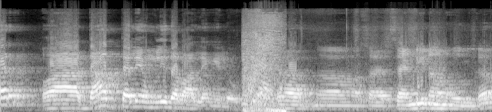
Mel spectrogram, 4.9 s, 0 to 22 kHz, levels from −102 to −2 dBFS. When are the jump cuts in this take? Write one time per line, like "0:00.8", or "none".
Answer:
0:02.6

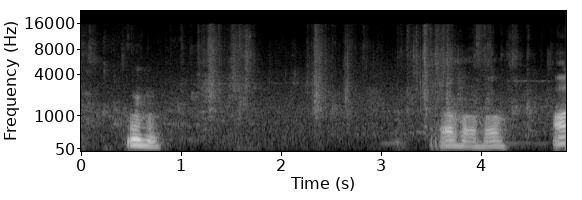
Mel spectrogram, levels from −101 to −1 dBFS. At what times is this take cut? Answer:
none

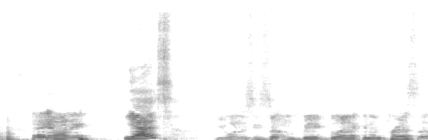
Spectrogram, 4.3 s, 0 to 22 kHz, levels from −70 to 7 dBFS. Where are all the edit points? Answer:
0:01.1

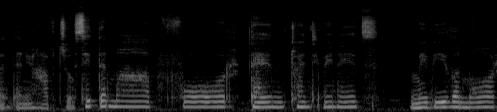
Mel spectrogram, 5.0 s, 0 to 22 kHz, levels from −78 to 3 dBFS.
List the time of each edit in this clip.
0:00.8
0:02.4

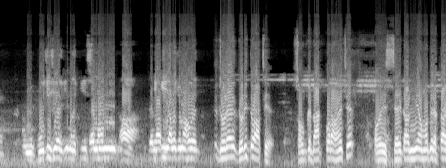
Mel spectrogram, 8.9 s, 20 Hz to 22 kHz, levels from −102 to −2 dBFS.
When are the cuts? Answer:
0:04.3

